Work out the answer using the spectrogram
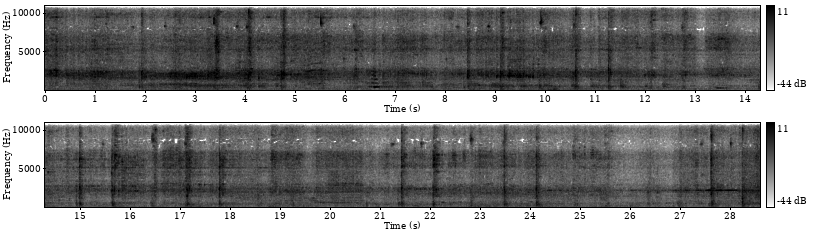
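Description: Freight wagons of a Vietnam Railways train rolling past close by, their wheels knocking over the rail joints in a steady clickety-clack over continuous rolling noise. The knocks come further apart later on as the train slows to arrive at the station.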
